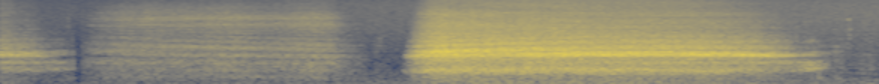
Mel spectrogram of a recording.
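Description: A woman breathing: a soft breath for the first two seconds, then a long, loud exhale of about two seconds that stops at the end.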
